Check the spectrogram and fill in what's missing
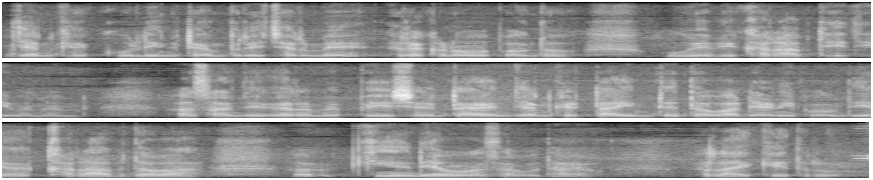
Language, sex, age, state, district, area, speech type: Sindhi, male, 60+, Delhi, South Delhi, urban, spontaneous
